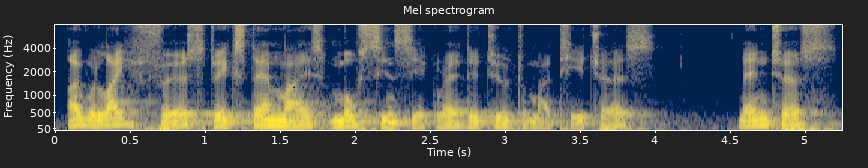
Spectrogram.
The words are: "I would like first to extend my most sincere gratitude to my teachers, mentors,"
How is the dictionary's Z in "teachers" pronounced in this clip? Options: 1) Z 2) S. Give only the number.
2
